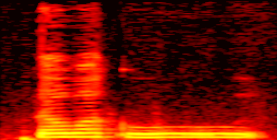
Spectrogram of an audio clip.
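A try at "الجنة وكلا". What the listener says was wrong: So it is that we can't just inshallah with the practice it will be, we can't break the words and read it between or from the end. So al-jannata wa kula.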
